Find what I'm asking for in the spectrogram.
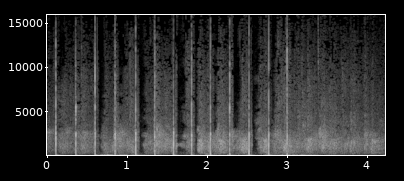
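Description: An audience applauds a presenter in a steady rhythm of sharp, evenly spaced claps over a bed of softer scattered clapping. The beat holds for about three seconds, then dissolves into a looser patter as it fades.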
